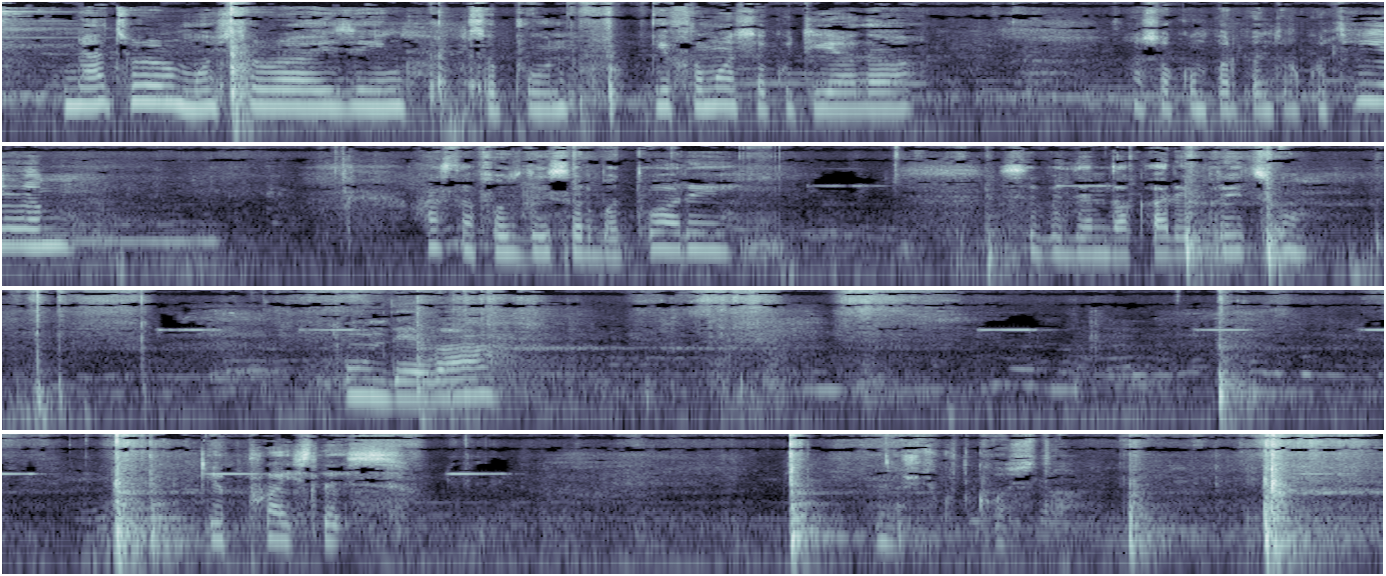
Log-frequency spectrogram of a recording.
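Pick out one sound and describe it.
Plastic tubs and cardboard boxes are handled and knock against a metal shelf.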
